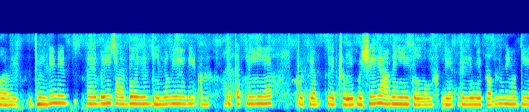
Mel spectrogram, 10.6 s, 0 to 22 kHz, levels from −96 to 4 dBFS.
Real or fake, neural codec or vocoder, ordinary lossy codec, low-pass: fake; codec, 16 kHz, 1 kbps, FreqCodec, smaller model; AAC, 48 kbps; 7.2 kHz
